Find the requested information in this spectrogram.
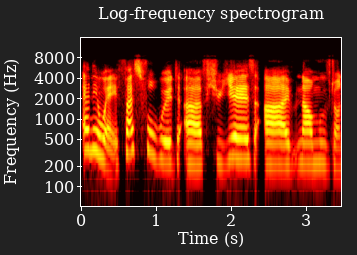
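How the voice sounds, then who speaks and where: A woman with a French accent speaks at a fairly high pitch with lively intonation. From France. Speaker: online training consultant. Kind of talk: webinar presentation. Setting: online webinar.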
